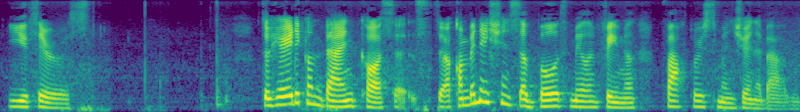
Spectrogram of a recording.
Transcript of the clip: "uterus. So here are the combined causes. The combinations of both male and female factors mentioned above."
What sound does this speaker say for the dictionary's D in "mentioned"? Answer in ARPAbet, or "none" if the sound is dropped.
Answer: none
